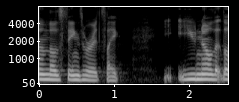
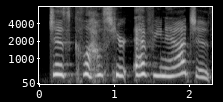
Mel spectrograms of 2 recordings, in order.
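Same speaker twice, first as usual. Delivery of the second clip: very high, very loud tearful crying scream; 12 semitones higher, 8 dB louder than usual. Recounting rough seas on the boat, yelling to the kids: retelling screaming, crying. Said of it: "And I'm screaming to the kids".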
